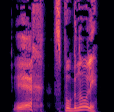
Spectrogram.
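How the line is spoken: Giggling. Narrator (Russian): хихикнула Мария

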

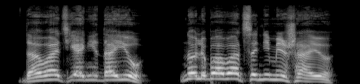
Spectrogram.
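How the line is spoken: Hoarse young woman. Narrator (Russian): прохрипела девица

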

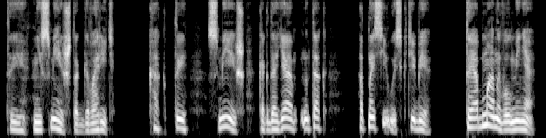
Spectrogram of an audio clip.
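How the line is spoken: Sobbing, abrupt, harsh voice. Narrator (Russian): рыдая, заговорила отрывистым резким голосом

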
